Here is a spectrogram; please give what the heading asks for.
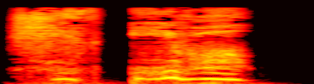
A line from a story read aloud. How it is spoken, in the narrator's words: I whispered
